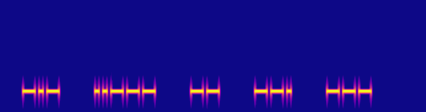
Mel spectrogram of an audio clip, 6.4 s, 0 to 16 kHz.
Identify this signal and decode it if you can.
Morse code, heard as a keyed tone, about 20 wpm, spaced as for 11 wpm, 700 Hz. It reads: K2MGO
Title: USA Call Signs - 3x Character Spacing - 20wpm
